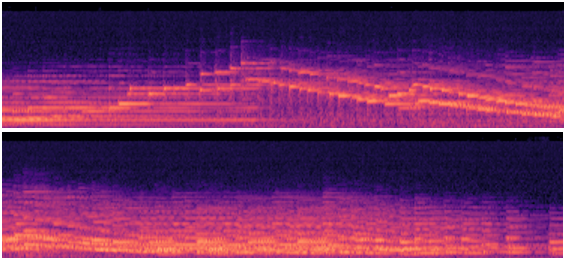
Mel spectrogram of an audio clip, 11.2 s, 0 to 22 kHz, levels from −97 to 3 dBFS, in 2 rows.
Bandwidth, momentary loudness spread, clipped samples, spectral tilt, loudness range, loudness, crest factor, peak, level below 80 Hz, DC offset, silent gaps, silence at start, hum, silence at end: 15.5 kHz; 7 LU; under 0.1%; -8 dB/octave; 5 LU; -25 LUFS; 16 dB; -8 dBFS; -56 dBFS; under 0.1%; none; 0 s; none; 0 s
